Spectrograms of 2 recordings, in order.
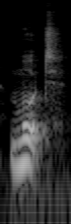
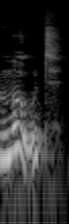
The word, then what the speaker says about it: Mut: egyptian creatrix mother goddess mutt m-u-t it's not moot i did listen to some pronunciation things i always thought because i know about newt n-u-t and thought it and i think it's somewhere between the long-you and the short you um but moot was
